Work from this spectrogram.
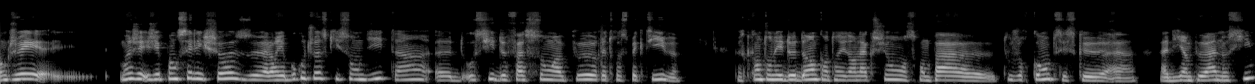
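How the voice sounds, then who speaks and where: The speech has ordinary pitch variation and a moderate pace against a quiet background. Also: woman, fairly high pitch for a woman. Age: 60s. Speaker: university administrator. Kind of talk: testimony. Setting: online webinar. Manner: hesitant, many fillers.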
